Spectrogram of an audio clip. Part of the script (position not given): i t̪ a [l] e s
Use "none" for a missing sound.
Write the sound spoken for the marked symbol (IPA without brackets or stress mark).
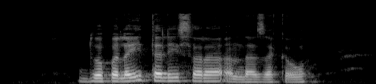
l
